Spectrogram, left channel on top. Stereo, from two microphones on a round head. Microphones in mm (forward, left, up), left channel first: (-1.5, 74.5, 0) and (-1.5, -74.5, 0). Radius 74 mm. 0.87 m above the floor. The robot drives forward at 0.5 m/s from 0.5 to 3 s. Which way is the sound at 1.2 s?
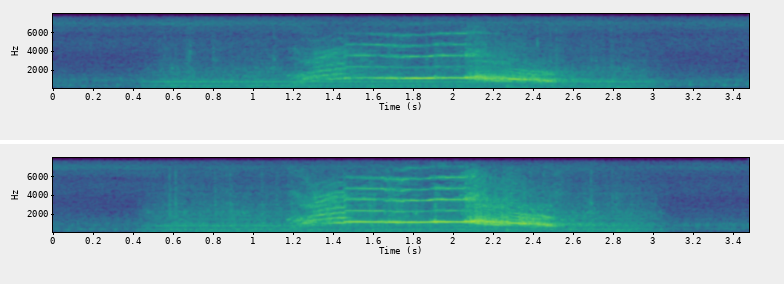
45° right (ahead or behind).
